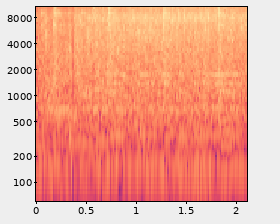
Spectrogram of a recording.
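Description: Chicken deep-frying in a commercial fryer: the steady, dense sizzle of bubbling oil, with background music underneath.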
